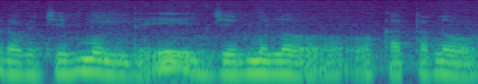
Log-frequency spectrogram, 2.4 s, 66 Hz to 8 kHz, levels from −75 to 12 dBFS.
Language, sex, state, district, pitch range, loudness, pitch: Telugu, male, Andhra Pradesh, Chittoor, 115-120 Hz, -14 LUFS, 120 Hz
